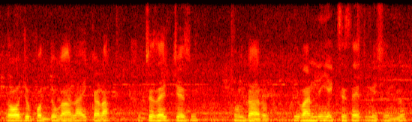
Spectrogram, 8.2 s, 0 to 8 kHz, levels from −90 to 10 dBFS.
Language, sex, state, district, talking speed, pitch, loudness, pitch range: Telugu, male, Andhra Pradesh, Krishna, 75 wpm, 120 Hz, -20 LUFS, 110-120 Hz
